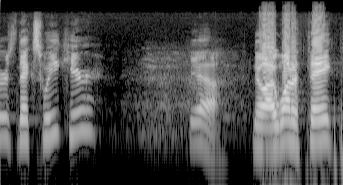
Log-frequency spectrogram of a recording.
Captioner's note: laughter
